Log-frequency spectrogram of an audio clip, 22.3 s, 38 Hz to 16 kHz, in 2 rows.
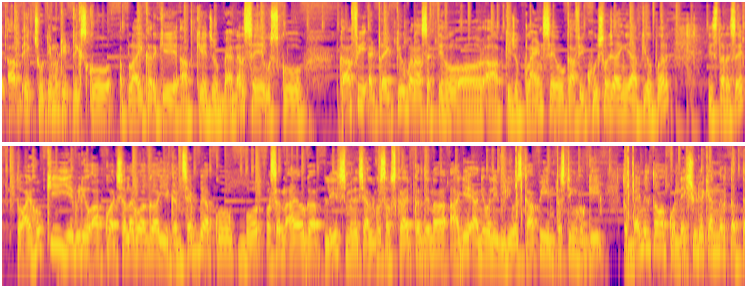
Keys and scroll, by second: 3.8 ctrl+t.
